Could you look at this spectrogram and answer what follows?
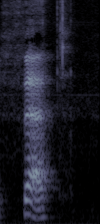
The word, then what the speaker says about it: fête: Now, "fête" is uh, F E circumflex T E, and "sait" he knows the T is silent. In fet, the T mm-hmm. is not silent. And so the E is longer.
